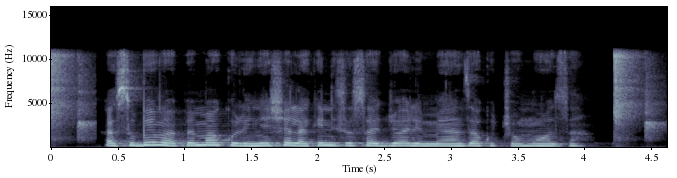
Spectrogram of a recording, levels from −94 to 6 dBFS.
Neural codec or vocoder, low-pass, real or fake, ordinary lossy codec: none; 10.8 kHz; real; none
